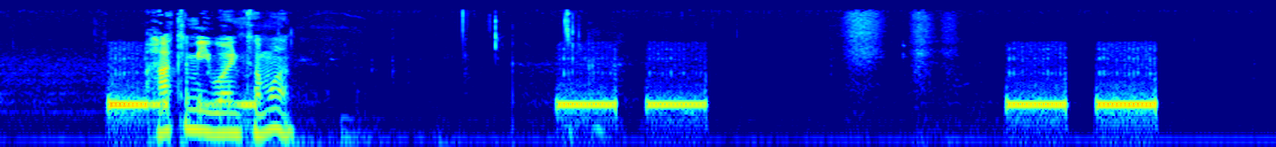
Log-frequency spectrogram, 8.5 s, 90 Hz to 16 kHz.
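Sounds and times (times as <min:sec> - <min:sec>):
faint hum: 0:00.0 - 0:08.5
outgoing call telephone ringing tone: 0:00.7 - 0:01.8, 0:03.7 - 0:04.8, 0:06.7 - 0:07.8
speech: 0:01.0 - 0:02.0.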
